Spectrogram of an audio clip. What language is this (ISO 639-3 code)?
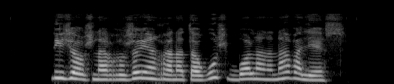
cat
